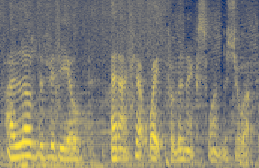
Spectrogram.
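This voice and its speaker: The speaker keeps a moderate pace while music plays clearly in the background. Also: woman. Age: 80s+. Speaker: grandmother reacting to music videos; reactor. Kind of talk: casual reaction commentary to camera. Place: home room.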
